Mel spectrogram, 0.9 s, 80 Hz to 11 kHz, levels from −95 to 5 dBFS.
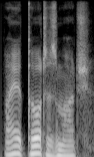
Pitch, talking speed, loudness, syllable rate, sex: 125 Hz, 320 wpm, -15 LUFS, 5.9 syllables/s, male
